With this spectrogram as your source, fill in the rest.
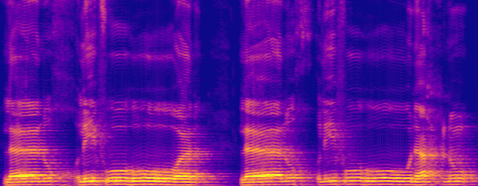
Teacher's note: ഖാഇന് തഫ്ഖീം കൊടുക്കുക, തടിപ്പിച്ച് ശബ്ദഭാരത്തോടെ ഉച്ചരിക്കുക. ഇസ്തിഅലാൻ്റെ അക്ഷരങ്ങളിൽപ്പെട്ടതാണ് ഖാ.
